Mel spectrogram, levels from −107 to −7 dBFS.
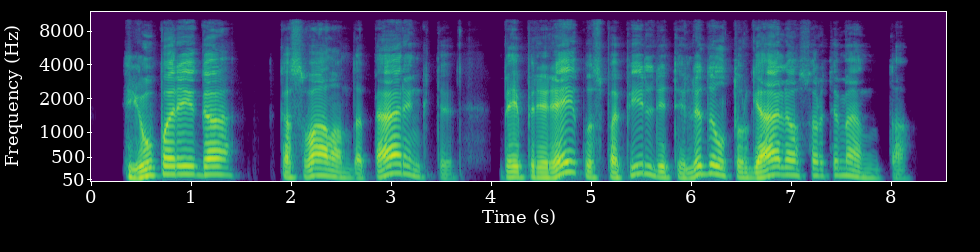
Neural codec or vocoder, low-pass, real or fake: none; 9.9 kHz; real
